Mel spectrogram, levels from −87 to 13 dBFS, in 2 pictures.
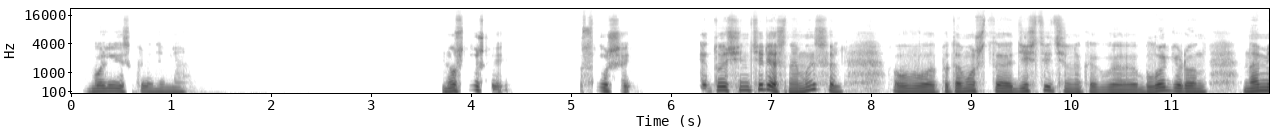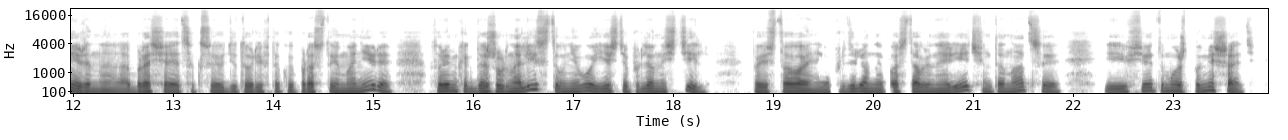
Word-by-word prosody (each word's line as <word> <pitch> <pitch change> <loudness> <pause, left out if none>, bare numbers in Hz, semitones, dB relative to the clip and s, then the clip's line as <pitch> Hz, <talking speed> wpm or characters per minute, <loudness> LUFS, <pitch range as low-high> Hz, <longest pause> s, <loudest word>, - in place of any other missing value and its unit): Более 130 +2 -1
искренним, 115 -2 -6
да. 105 0 -8 2.6
Ну, 145 +3 +1
слушай. 160 -6 -6 0.7
Слушай, - - -5 0.7
это 145 +4 -3
очень 180 +2 +1
интересная 165 - +3
мысль, 155 - -1 0.5
вот. 120 -4 +1
Потому 125 +5 +1
что 130 -2 +1
действительно, 135 - -2
как 115 +1 -5
бы, 110 +1 -1
блогер, 135 +4 +2
он 120 -2 +1 0.3
намеренно 115 -7 +2
обращается 115 -1 +1
к - - -15
своей 120 -3 0
аудитории 120 -1 -1
в 105 - -12
такой 115 -1 -5
простой 120 +1 0
манере. 125 - +1 0.4
В - - -35
то 145 - +5
время 145 -1 +6
когда 130 -2 +1
журналист, 130 - +1
у 130 - +2
него 130 +5 +2
есть 130 +1 0
определенный 125 +2 0
стиль 105 -5 -3 0.4
повествования, 115 -2 +3
определенная 125 -1 0
поставленная 110 -2 +1
речь, 145 +6 0
интонации, 120 +1 -2 0.4
и 120 -1 0
всё 150 +6 -3
это 145 -2 -3
может 145 -3 0
помешать. 140 -8 0
125 Hz, 120 wpm, -24 LUFS, 115-140 Hz, 2.6 s, время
